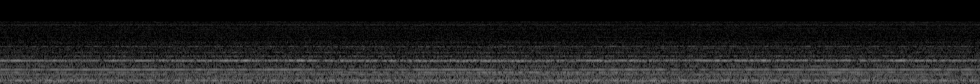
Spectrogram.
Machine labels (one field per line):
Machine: pump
